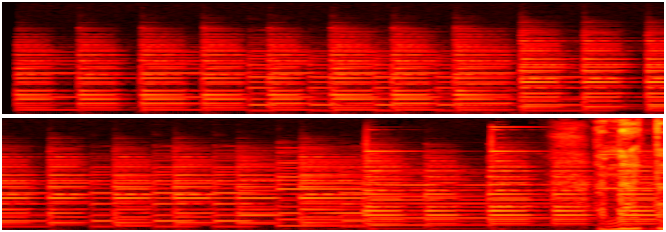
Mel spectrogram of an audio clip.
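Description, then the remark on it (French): A French pop song intro plays alone, with a steady, rhythmic run of bright, chiming melodic notes over a low pulse, swelling into a fuller, busier texture near the end. “Et pour ça, ça tombe bien, c'est le nom de cette chanson”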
